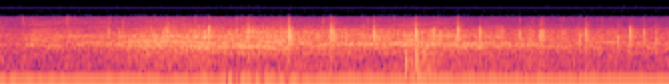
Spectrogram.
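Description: A large crowd claps outdoors.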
